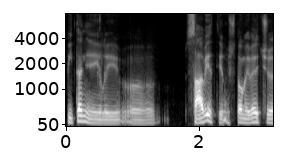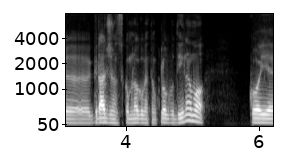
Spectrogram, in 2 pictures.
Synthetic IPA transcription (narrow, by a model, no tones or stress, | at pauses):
piːt̪aɲeili | saːʋje̞t̪iliʃt̪oniʋet͡ɕɡɾad͡ʑanskomno̞ɡomet̪nomklˠubud̪inamo | ko̞jije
